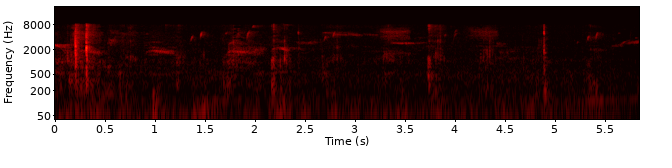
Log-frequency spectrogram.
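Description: Near silence with faint birdsong: scattered short chirps and whistles, and two faint clicks just after the start.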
